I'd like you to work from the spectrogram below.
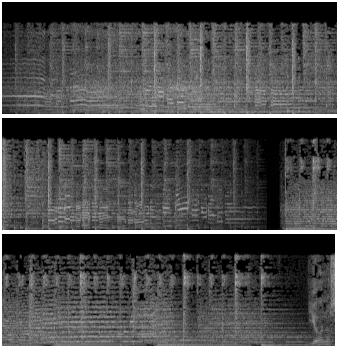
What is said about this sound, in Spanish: Así que bueno, pues vamos a escuchar …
